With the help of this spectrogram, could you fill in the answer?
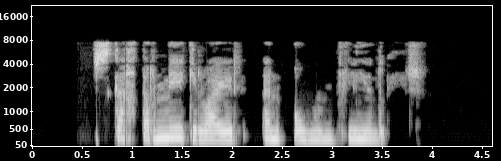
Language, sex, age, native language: Icelandic, female, 40-49, Icelandic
